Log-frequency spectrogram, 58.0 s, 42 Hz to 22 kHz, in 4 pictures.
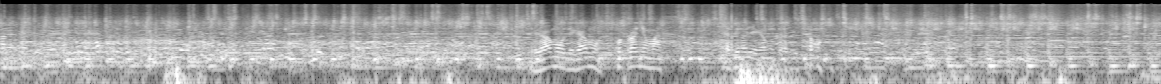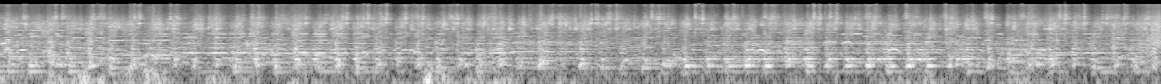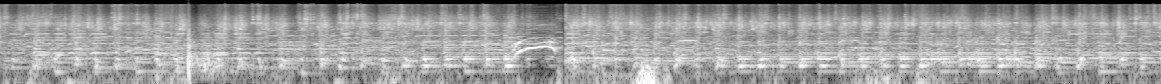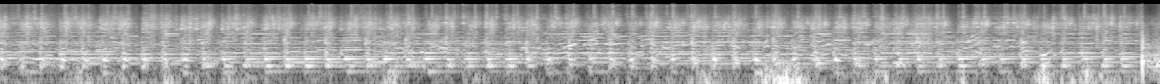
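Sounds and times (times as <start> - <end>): hand rattles shaking in rhythm: 0.0 - 58.0
ritual dance music: 0.0 - 58.0.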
